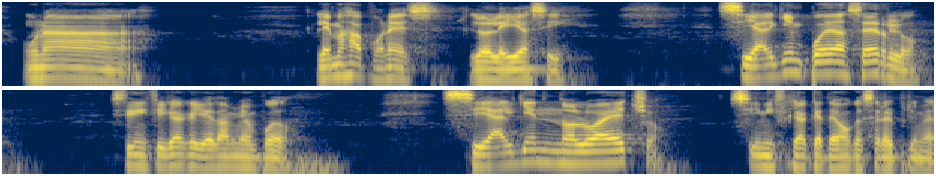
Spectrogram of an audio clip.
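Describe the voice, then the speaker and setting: At a fairly slow pace, a man with a fairly low pitch and ordinary pitch variation speaks with long, frequent pauses. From Colombia, Barranquilla. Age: 20s. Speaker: journalism student. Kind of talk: casual interview chat.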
